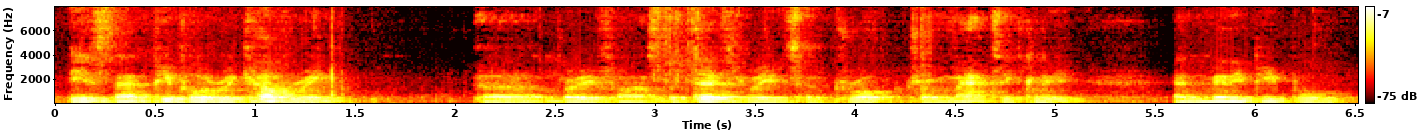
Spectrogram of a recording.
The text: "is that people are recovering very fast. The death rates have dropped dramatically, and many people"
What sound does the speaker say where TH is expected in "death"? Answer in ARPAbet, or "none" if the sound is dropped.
TH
